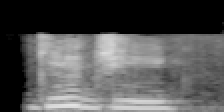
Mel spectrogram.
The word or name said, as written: gidgee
